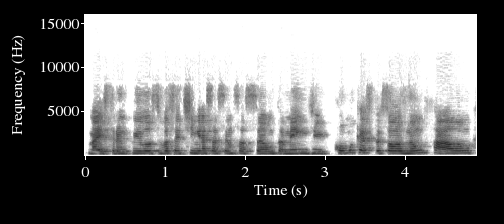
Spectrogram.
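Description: A woman's voice: fairly high pitch, fairly even intonation, fairly quick, fairly bright tone. A woman hosting a casual interview, asking thoughtful questions and sharing memories. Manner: curious, reflective questions. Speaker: host.

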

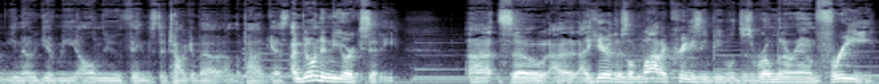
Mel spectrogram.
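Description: Middle-aged male podcast host, husky from strain, lower register, jokey and self-deprecating. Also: a little mellow. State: losing his voice. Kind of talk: casual rambling podcast outro.

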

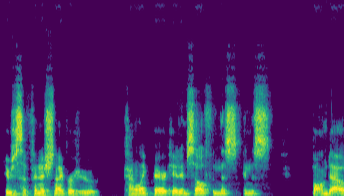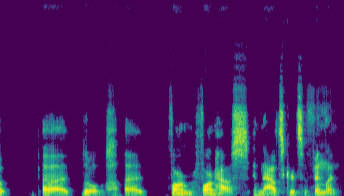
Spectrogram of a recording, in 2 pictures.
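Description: A man's voice: fairly low pitch, level tone, moderate pace, poor audio. A young man from Russia, a guest chatting casually in an interview, rambling with lots of fillers and restarts.

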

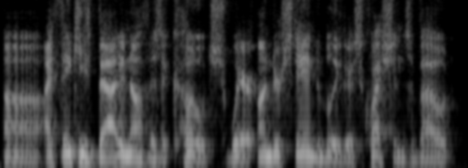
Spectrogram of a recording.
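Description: A man with a fairly low voice hosts a casual sports talk show. He chats in a wry, dry way and swears freely as he gives his commentary. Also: normal speed. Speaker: sports podcast host.

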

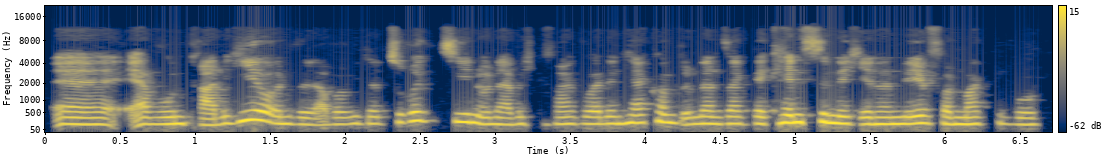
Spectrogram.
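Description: A young woman from Saxony-Anhalt chatting casually and telling stories in a measured way. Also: fairly low pitch, dark tone, highs cut off. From Saxony-Anhalt, Germany. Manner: measured, storytelling. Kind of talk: casual chat.

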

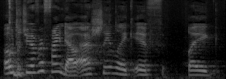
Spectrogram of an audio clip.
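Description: A woman's voice: fairly high pitch, very animated, normal speed, background noise. A woman chatting casually and informally, dotting her sentences with "like" as a podcast co-host. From United States. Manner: informal, uses many likes. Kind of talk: casual chat.

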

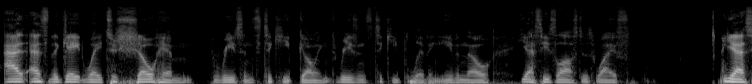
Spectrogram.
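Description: A man's voice: mid-range voice, a little mellow, dry recording, clean studio sound. A young man with a stuffed-up, congested voice hosting a casual movie podcast from his basement, rambling and repeating words. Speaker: podcast host. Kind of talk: casual live podcast review.

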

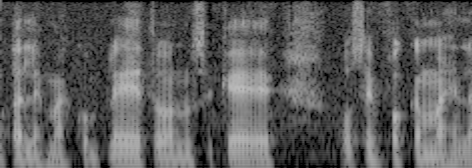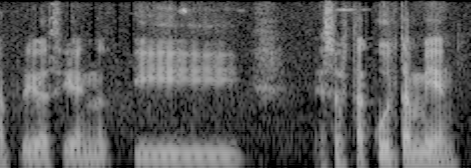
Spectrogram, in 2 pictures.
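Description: A man hosts a relaxed interview with a fairly low voice. He talks at length and asks long, winding questions. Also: dry recording. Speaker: interviewer, host. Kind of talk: casual interview.

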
